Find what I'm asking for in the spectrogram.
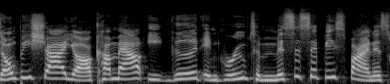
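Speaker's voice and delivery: normal talking voice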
